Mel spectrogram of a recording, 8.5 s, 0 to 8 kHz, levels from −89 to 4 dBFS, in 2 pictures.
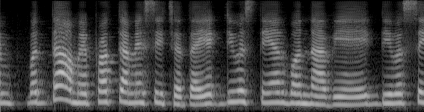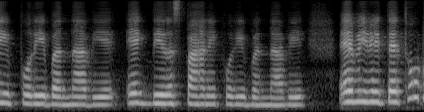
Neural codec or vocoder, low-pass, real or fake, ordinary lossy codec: codec, 16 kHz, 0.2 kbps, FocalCodec; none; fake; none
